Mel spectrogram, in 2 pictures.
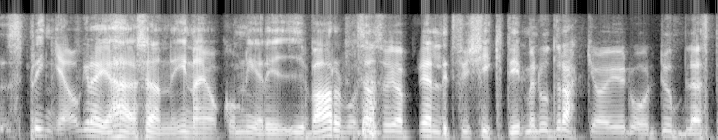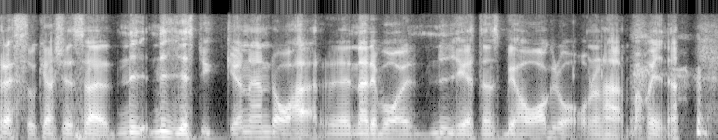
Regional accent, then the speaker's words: Lerum, Västra Götaland County, Sweden; now in Öckerö, Sweden; Ja, jag är uppvuxen i Lerum från början. Och nu bor jag i Öckerö kommun istället. Där jag har gått Lerums gymnasieskola och sedan in i Göteborg.

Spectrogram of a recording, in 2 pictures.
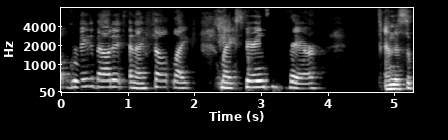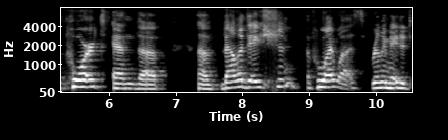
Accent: Wyoming, United States; from Wyoming.

